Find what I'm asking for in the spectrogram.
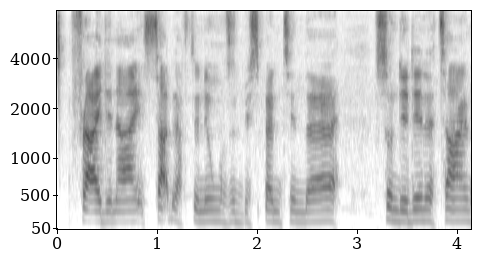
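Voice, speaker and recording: A man speaks with a Yorkshire accent. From Yorkshire, England. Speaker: fitness program member. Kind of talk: testimony interview.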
